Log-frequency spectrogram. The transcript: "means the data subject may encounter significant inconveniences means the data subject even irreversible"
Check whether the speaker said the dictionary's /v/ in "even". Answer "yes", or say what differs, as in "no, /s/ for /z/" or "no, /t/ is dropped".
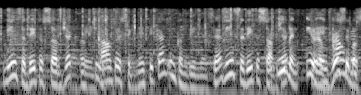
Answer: no, /v/ is dropped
